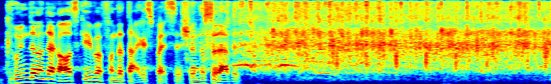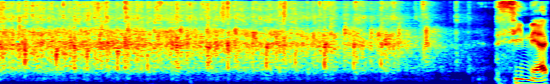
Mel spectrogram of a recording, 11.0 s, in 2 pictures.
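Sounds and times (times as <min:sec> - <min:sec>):
speech: 0:00.0 - 0:02.8, 0:10.6 - 0:11.0
audience applause: 0:01.9 - 0:10.5.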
